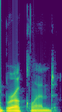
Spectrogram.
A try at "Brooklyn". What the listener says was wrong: Did you say Brooklyn? You say a D in the end? I heard a D. Brooklyn. Brooklyn.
